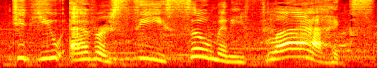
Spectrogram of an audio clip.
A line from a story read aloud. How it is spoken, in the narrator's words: Violet cried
